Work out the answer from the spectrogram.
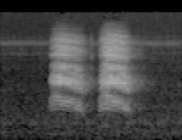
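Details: Chestnut-eared aracari, a free-living bird in nature, gives two loud, harsh, buzzy notes about half a second apart, each lasting roughly a third of a second, over a quiet background.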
